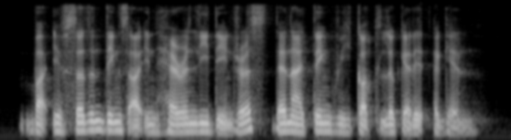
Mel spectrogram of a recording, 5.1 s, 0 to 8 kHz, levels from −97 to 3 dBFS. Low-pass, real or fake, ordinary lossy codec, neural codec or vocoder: 7.2 kHz; real; AAC, 48 kbps; none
